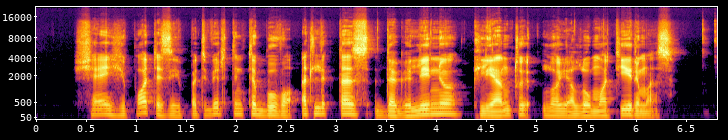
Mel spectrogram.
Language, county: Lithuanian, Kaunas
